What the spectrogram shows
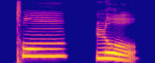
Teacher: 통 kind of ends in an NG-like sound, that 이응.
